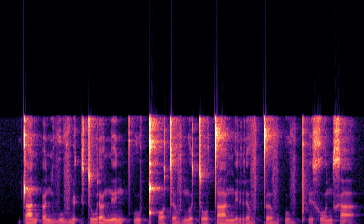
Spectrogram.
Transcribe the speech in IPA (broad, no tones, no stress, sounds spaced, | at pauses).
ʈ a n ʔ œ n v u v ɳ ɪ k t u ɾ œ n̪ ɪ n pʼ u ǃʰ ɔ t ə v n̪ ʊ t o t̪ a ŋ ɪ r ə v t̪ ə v ʔ u v pʼ ɪ x o n x a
